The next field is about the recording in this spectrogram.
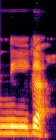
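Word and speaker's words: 네가: Nah, lalu yang kedua ada niga, ini tulisannya nega tapi bacanya niga.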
